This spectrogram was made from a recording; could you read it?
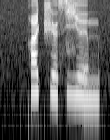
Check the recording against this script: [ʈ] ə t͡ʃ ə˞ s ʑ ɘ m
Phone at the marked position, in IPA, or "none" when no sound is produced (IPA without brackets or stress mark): q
